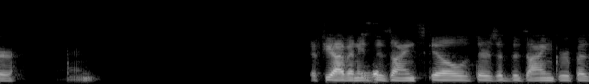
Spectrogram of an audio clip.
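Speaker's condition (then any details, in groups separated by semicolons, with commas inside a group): No condition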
